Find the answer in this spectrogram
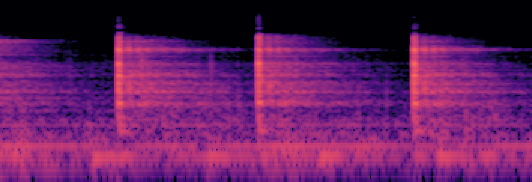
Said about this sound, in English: Once again, your eyes wander to the big tower clock.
